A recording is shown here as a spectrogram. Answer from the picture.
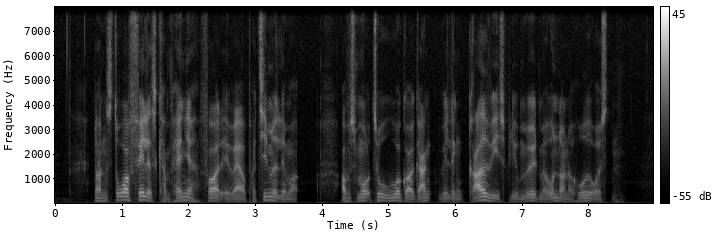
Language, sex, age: Danish, male, 30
